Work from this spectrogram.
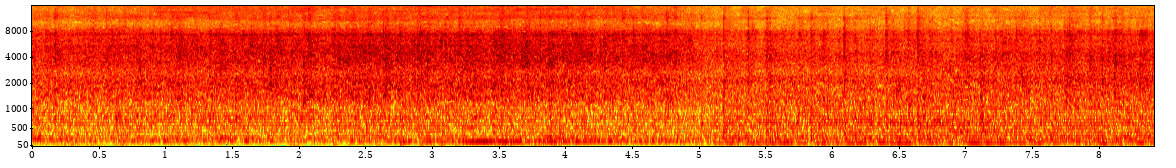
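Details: Hornby J15 model locomotive, slow and noisy since new, after a motor replacement: soft, steady motor hum with light track noise and no grinding or surging; now running a lot quieter and smoother.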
